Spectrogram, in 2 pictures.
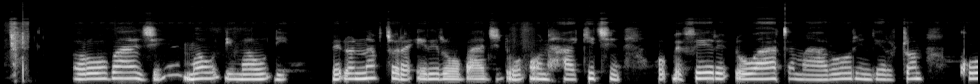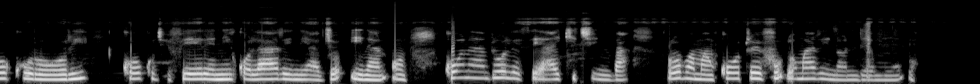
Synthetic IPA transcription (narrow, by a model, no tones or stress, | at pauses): ɾɔbad͡ʒimawɗimawɗi | ɓɛɗɔnːaftɔɾaʔiɾiɾɔbad͡ʒiɗɔʔɔnhakit͡ʃin | ʔɔɓːɛfɛɾɛɗɔwatamaɾoɾindɛɾtɔn | kʰɔkʰuɾoɾi | kʰokud͡ʒɛfɛɾɛnikɔlaɾiniad͡ʒoʔːinanɔnkɔnadɔlɛsɛ̰hakʰit͡ʃinba | ɗɔbamankɔtɔjfuɗɔ̰maɾinɔndɛmuːɗu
